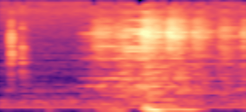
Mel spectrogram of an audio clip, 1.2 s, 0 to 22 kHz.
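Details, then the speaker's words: 1980s Marantz PM-45 amplifier after the unstable, motorboating phono stage was repaired and the conductive glue cleaned off: a quiet room, then one soft low thump from the speaker protection relay when switching modes. Speaker relay click showing DC offset. "we just turn it over so you can hear sorry hear that click that shows there's signs of DC offset on the amplifier"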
